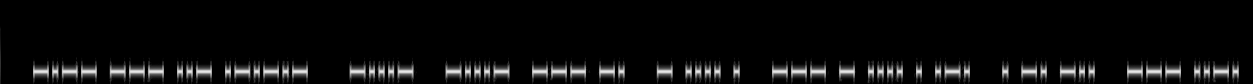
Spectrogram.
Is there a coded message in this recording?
Yes: Morse code from 0.3 to 12.4 s, heard as a keyed tone, about 25 wpm, 600 Hz. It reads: YOU. <BT> <BT> ON THE OTHER END OF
